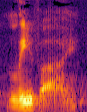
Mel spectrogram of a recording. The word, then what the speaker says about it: Levy: David Levy, also, I guess you could pronounce it Levi, L-E-V-Y, makes the following observation in his very excellent and helpful book on the tabernacle called The Tabernacle, Shadows of the Messiah.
